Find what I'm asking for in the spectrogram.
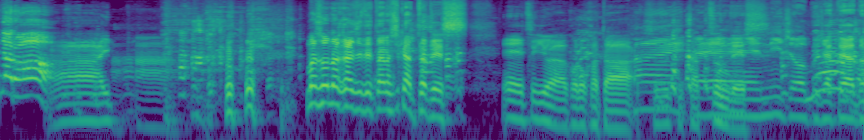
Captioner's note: laughs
